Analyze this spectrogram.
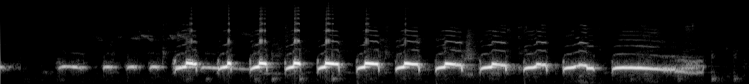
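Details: Zebra dove trapping lure song: soft, spaced introductory coos build into about eleven loud, clipped notes, each with a rising accent, and finish with one long, level, sustained coo.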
